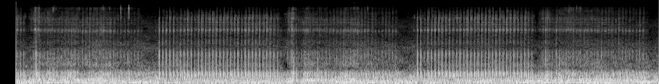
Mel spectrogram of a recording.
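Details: Domestic cat purring loudly while being stroked under the bed covers, a close-up sleep-aid recording; a steady low rumbling purr broken by short pauses roughly every one to two seconds, with no other sounds.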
